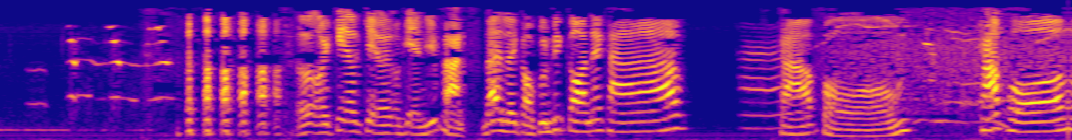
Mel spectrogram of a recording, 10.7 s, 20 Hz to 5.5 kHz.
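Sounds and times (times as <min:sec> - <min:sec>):
person imitating a cute cat meow: 0:00.3 - 0:01.8, 0:07.4 - 0:08.0
speech: 0:00.5 - 0:01.1, 0:01.9 - 0:07.0, 0:07.8 - 0:10.7
laughter: 0:01.8 - 0:03.0.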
